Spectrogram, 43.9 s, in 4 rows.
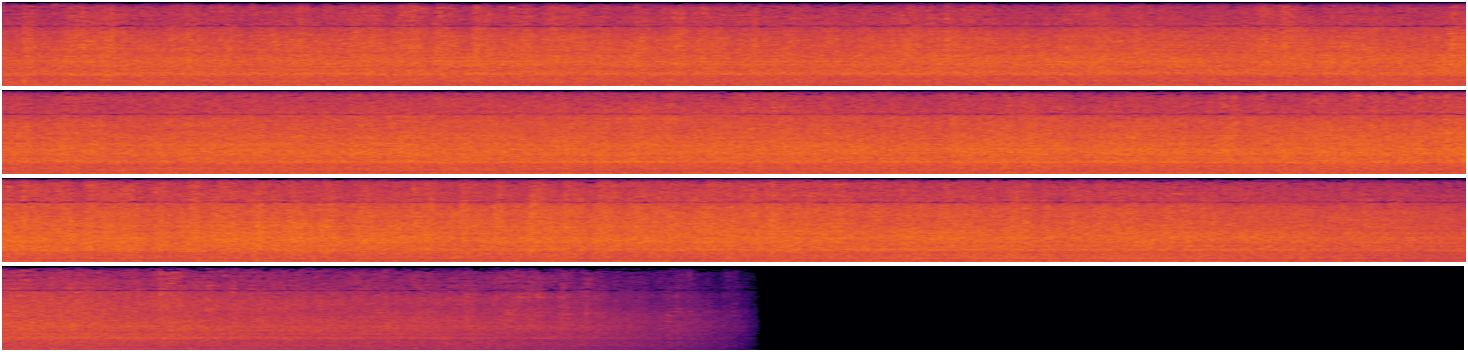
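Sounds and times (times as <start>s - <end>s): freight train rolling past: 0.0s - 38.6s.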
